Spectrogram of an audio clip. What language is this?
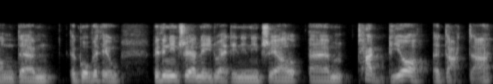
Welsh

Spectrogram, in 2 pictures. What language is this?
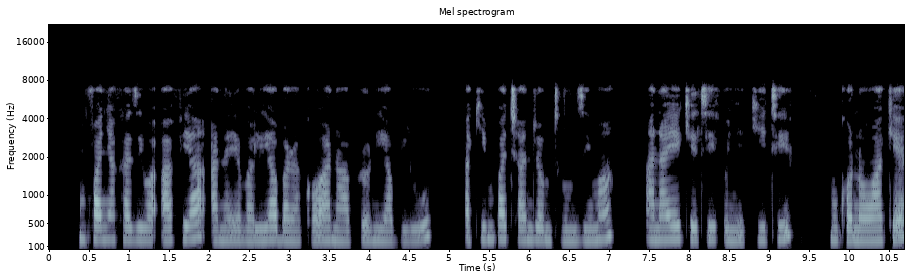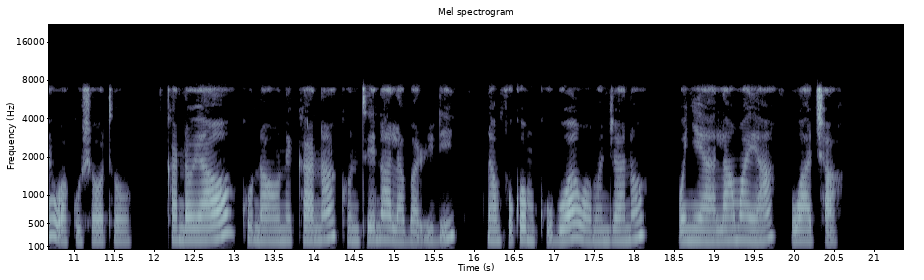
Swahili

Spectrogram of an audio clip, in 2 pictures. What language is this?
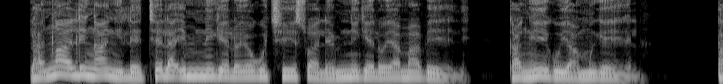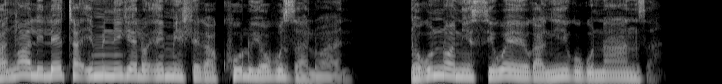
North Ndebele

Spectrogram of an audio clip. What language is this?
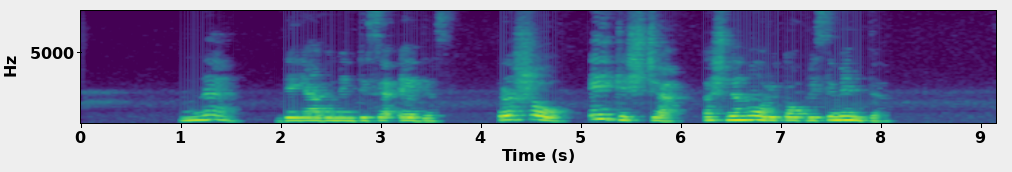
Lithuanian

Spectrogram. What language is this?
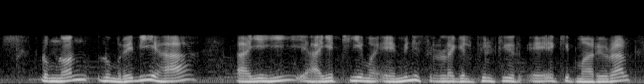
Fula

